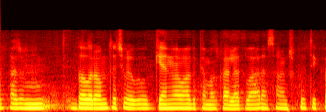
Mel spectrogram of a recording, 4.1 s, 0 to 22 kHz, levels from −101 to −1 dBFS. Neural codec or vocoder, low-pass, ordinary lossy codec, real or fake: codec, 16 kHz, 0.8 kbps, ZipCodec; 7.2 kHz; none; fake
